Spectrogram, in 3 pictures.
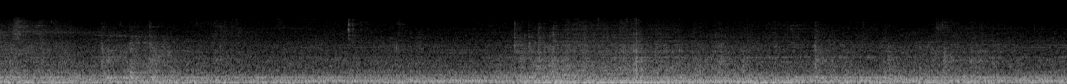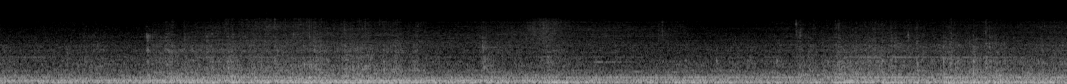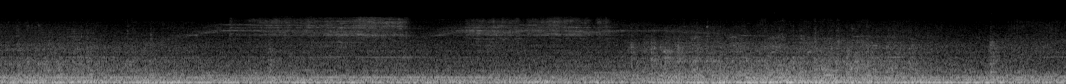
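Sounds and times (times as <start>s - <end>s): distant freight train rumbling: 0.0s - 32.0s.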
